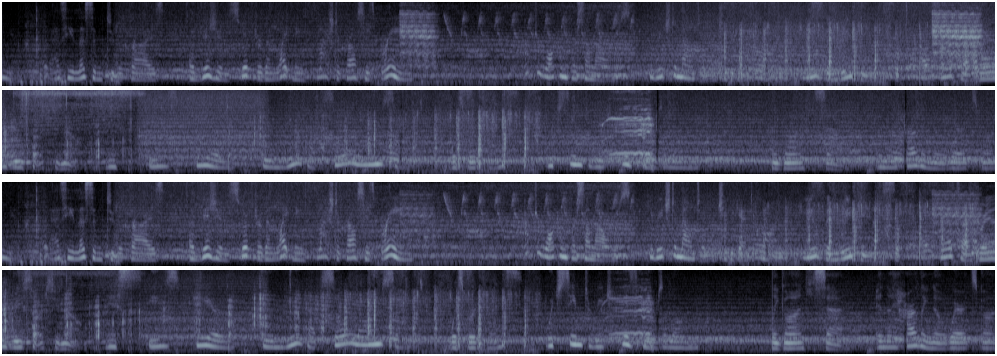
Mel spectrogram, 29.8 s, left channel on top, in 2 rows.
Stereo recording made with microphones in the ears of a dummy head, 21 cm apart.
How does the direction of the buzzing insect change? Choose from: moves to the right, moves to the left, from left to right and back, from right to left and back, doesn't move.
moves to the left.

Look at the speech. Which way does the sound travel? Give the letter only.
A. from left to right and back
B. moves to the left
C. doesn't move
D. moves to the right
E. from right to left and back
C.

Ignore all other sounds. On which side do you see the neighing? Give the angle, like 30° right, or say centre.
50° left.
